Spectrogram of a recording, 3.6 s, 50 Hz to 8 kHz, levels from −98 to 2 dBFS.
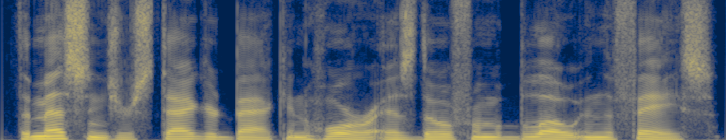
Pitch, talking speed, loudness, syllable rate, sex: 125 Hz, 230 wpm, -19 LUFS, 5.6 syllables/s, male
